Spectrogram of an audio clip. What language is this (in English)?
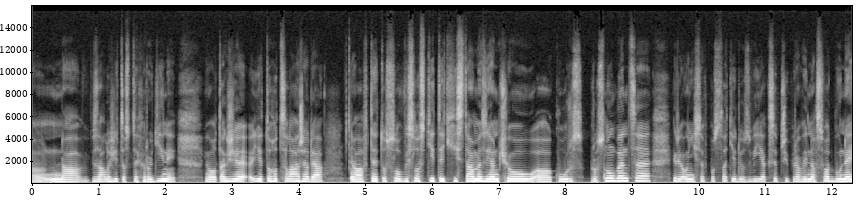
Czech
